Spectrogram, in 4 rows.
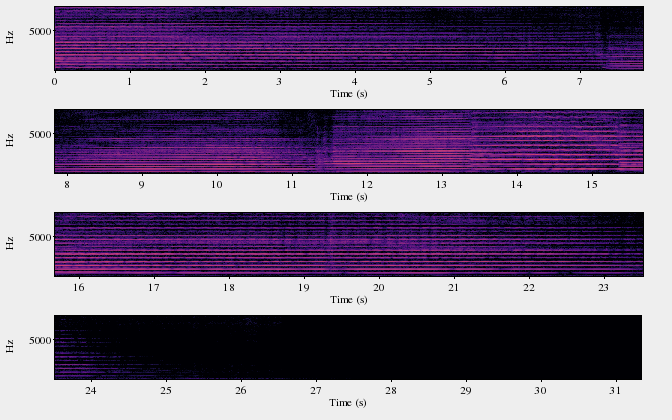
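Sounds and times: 
exploration violin: 0.0s - 23.9s.

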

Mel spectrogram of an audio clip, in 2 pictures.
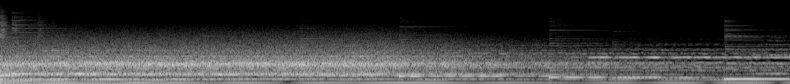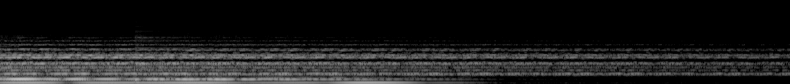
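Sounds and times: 
town music: 0.0s - 10.2s.

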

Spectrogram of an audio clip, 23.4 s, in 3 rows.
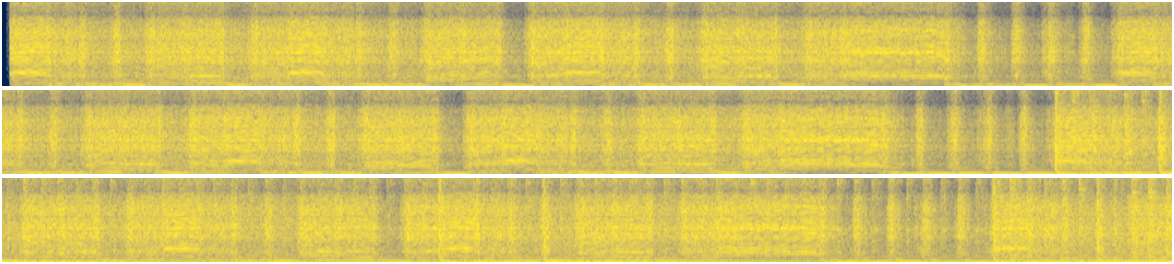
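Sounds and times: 
heavy guitar riffs: 0.1s - 23.3s.

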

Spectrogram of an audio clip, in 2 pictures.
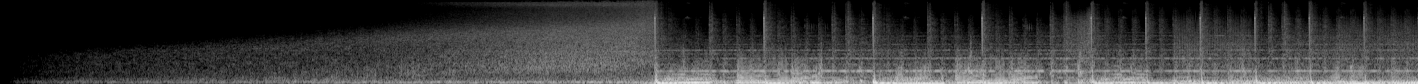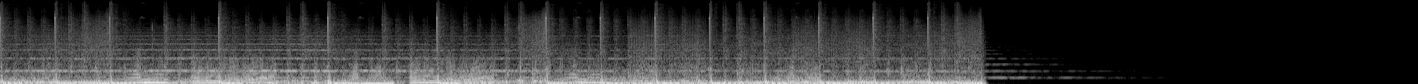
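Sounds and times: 
hell swamp ambient music: 6.5s - 25.5s.

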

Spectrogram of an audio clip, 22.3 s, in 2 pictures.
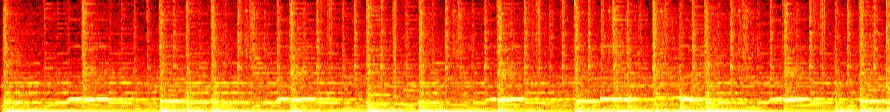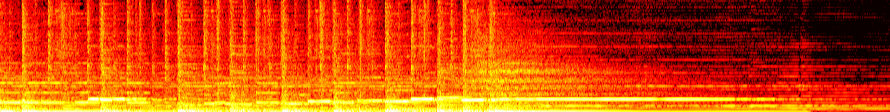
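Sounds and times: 
low key positive music track: 0.0s - 21.6s.

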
